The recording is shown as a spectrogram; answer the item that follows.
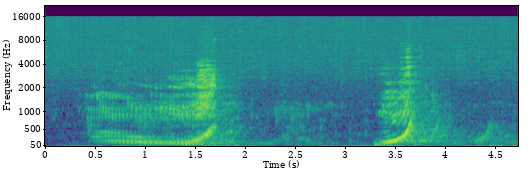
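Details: Humpback whale song recorded underwater in the Revillagigedo Archipelago Marine Reserve, a population whose song keeps evolving; a low moaning unit dipping then sweeping upward, followed after a pause by a sharp rising upsweep, over faint water hiss.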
